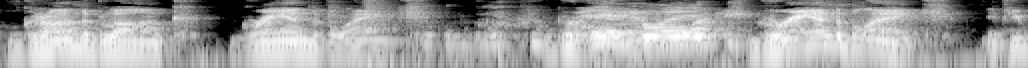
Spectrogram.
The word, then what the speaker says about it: Grand Blanc: michigan where we call grand blanc grand blanc grand blank if you pronounce it grand block they know you're from out of town even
